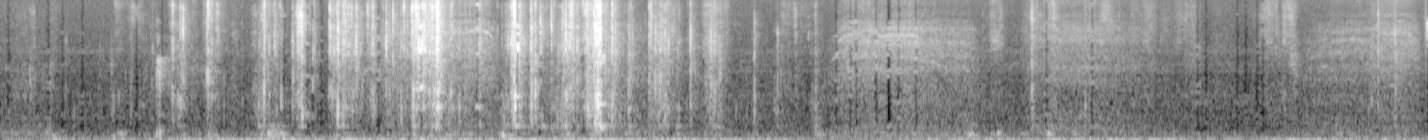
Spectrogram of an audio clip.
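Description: A baseball card pack's wrapper being torn open and crinkled: a quick run of quiet rips and crackles between about two and five seconds in, then softer rustling as the cards are handled.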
